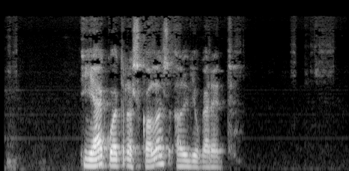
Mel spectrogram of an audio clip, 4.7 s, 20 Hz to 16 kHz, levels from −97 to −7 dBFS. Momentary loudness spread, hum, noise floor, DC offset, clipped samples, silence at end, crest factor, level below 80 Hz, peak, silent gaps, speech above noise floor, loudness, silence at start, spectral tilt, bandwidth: 12 LU; none; -76 dBFS; under 0.1%; under 0.1%; 1.5 s; 22 dB; -64 dBFS; -2 dBFS; none; 55 dB; -22 LUFS; 1.1 s; -5.5 dB/octave; 11.5 kHz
